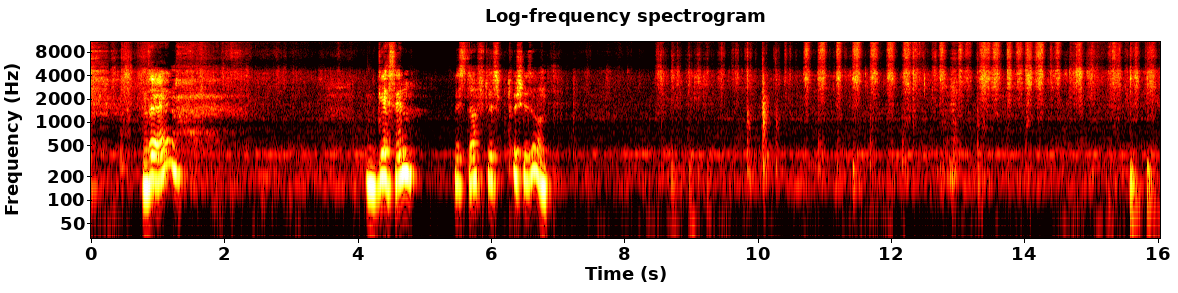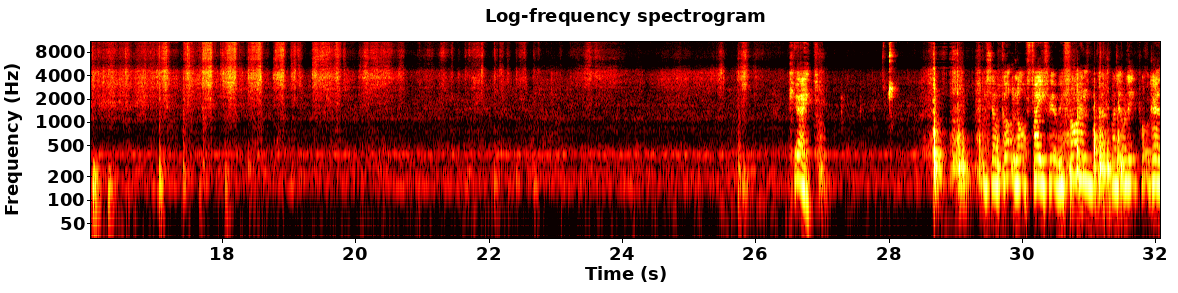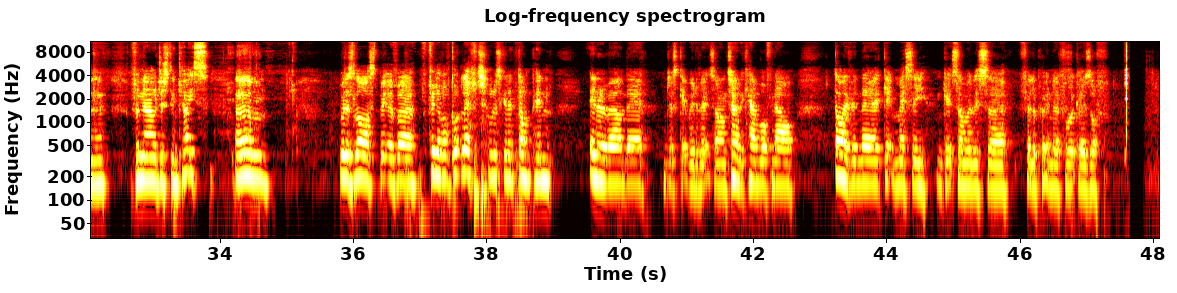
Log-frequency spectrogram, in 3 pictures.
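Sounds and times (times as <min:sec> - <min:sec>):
steady low hum: 0:00.0 - 0:47.6.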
